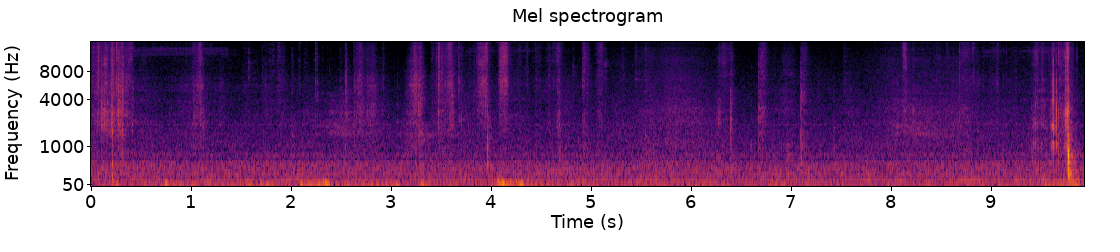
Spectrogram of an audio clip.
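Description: Paper rustles close by.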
